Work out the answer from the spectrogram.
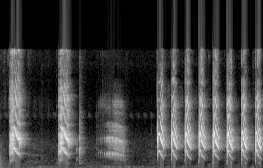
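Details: Young Indian ringneck parakeet squawking harshly a few times, then breaking into a rapid, even series of about eight short grating calls.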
